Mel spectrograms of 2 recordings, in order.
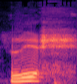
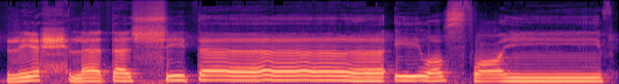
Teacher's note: এবং এখানে যে হাটা আমরা দেখতে পাচ্ছি, হাটাকে আমরা 2 নাম্বার মাখরাজ হতে, হলকের মধ্যখান হতে স্পষ্টভাবে উচ্চারণ করব।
